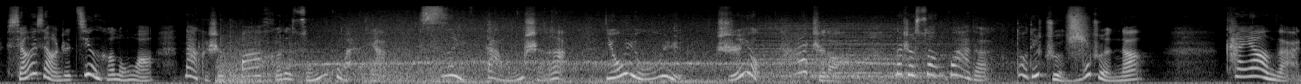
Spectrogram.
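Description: A woman retelling a classic tale casually, chatty and expressive, with asides to the listener. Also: on the high side, moderate pace, a little hiss or hum. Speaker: storyteller. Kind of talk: casual storytelling podcast.

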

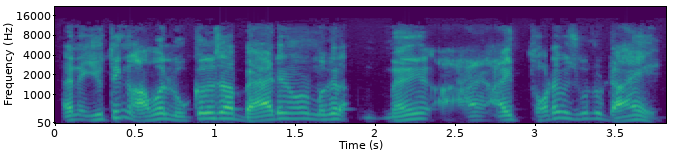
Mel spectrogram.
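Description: A man's voice: on the high side, quick pace, no room sound. A man with an Indian accent riffing jokily in casual chat, slipping between English and Hindi.

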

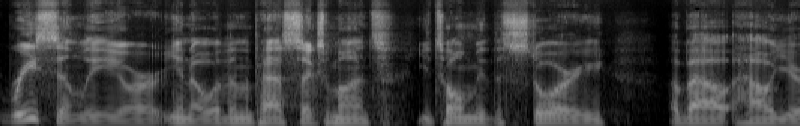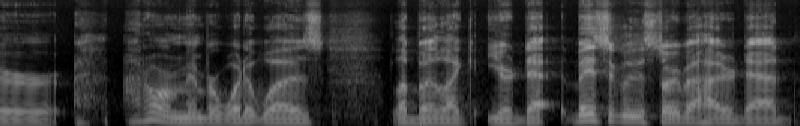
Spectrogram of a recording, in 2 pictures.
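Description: A man's voice: mid-range voice, normal speed. A man co-hosting a casual podcast in an easygoing, mid-range voice. He jokes around and rambles loosely as he talks. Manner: laid-back, rambling, joking. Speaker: podcast co-host. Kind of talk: casual chat.

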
